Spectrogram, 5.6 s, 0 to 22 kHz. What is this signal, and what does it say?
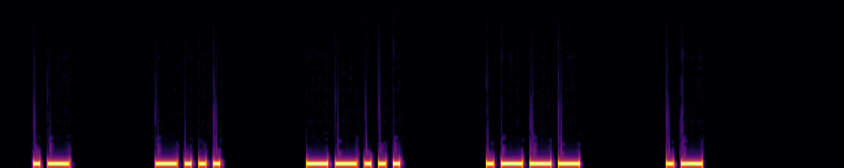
Morse code, heard as a keyed tone, about 25 wpm, spaced as for 12 wpm, 700 Hz. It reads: AB7JA
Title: USA Call Signs - 5 Characters - 4x Character Spacing - 25wpm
